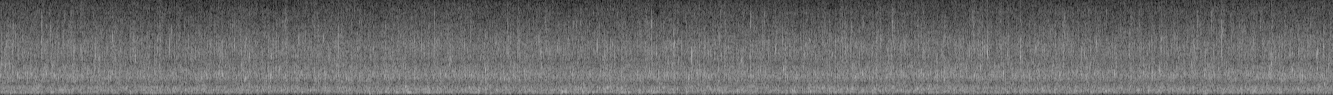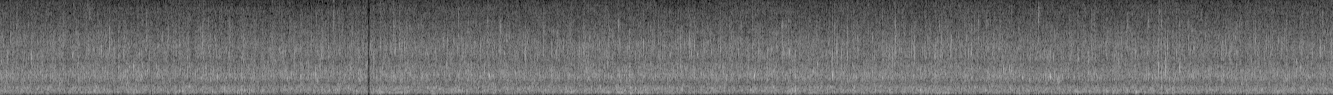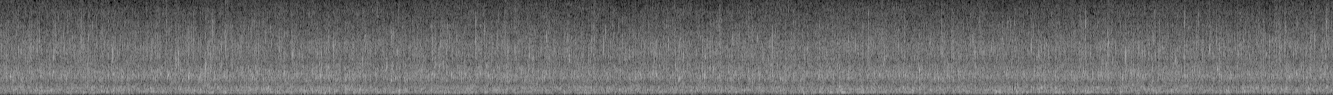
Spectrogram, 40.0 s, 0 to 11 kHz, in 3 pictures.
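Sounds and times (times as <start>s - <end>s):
stream water flowing: 0.0s - 39.9s.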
